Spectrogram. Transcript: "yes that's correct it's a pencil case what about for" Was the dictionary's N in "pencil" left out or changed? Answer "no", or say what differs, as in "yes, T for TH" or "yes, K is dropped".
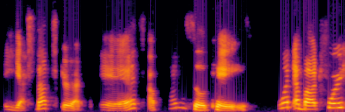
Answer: no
